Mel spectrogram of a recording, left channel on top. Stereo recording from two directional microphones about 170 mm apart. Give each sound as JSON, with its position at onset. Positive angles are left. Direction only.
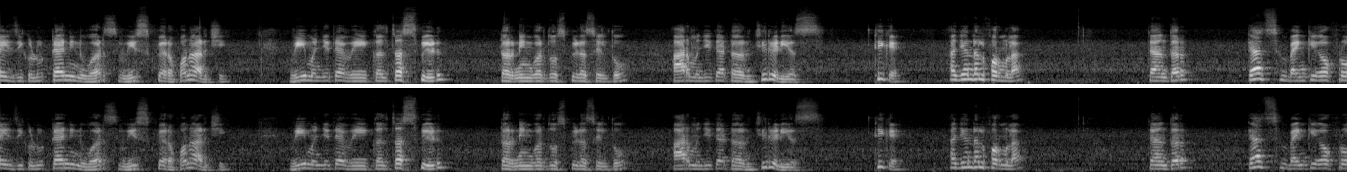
{"t": 0.0, "sound": "speech", "side_deg": 15}
{"t": 11.4, "sound": "speech", "side_deg": 25}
